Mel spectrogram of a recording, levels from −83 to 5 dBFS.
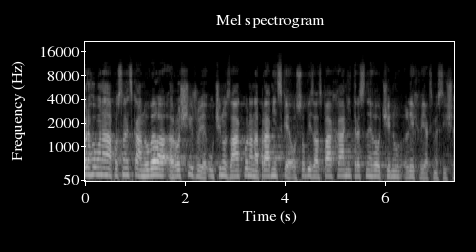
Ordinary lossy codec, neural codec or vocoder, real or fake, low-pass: Opus, 32 kbps; none; real; 14.4 kHz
